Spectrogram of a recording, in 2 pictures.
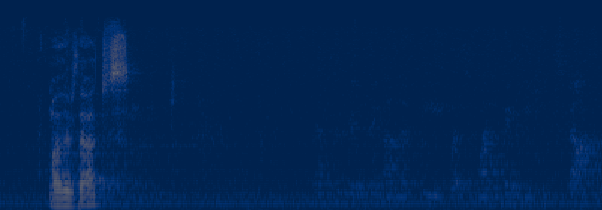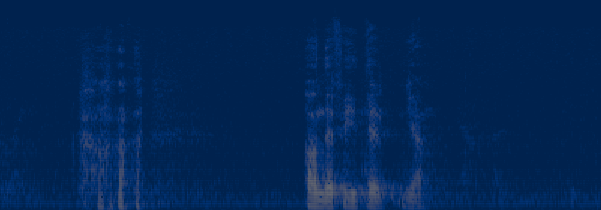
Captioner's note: laughter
